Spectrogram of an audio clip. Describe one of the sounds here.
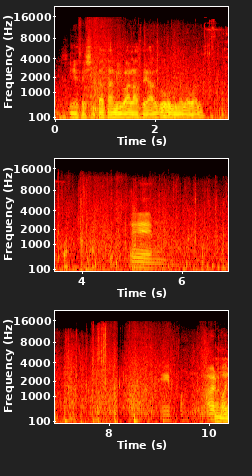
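Water splashes and sloshes as a swimmer paddles.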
